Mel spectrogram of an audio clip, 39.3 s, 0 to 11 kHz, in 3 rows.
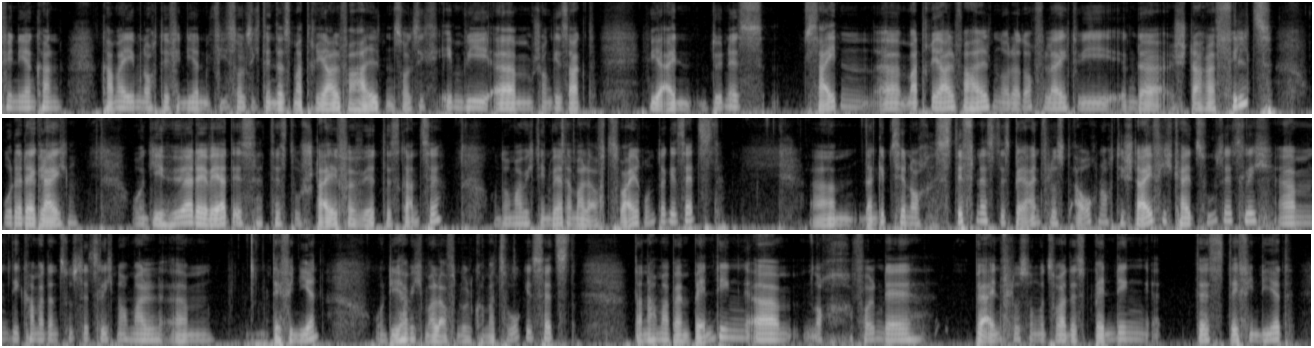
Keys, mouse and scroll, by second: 16.3-18.0 drag, 28.3-30.0 drag.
